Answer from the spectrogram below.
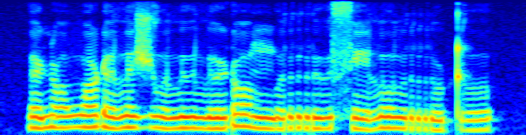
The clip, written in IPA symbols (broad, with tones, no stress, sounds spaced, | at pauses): ə˨˩˦ ɳ ɔ˨˩˦ β ɔ˨˦ ɽ ə˨˩ l ə˥˨ ʒ ʊ˨˩ l ɯ˨˩ l ɯ˨˩˦ ɽ ɔ˥˨ ŋ ʊ˨˩˦ r ɯ˨˩˦ s e˨˩ l o˥˨ l r u˨˩ ʈ ʊ˨˦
